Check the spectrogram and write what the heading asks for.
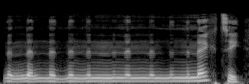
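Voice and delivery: put-on a frightened boy stuck on every syllable; scared stutter. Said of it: "čím dál tím víc ustrašený".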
